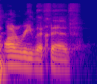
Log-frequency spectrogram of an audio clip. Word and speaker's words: Henri Lefebvre: I mean, if you want to anglicize it, it's Henri Lefebvre. – Henri Lefebvre. – Yep. – Okay. – Yeah, the B throws me off. – It's a silent B.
